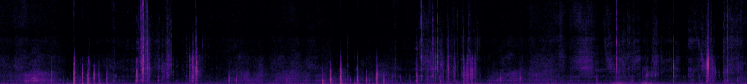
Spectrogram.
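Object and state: Glossy paper magazine.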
